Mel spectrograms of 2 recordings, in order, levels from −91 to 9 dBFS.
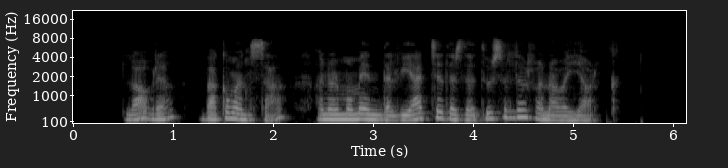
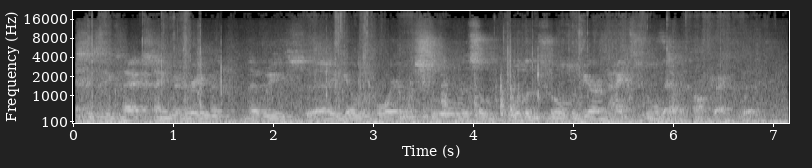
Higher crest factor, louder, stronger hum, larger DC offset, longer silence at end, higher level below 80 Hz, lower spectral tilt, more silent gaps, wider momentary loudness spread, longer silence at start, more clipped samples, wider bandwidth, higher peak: about the same, 14 dB vs 16 dB; second, -40 LUFS vs -17 LUFS; neither; neither; first, 0.7 s vs 0 s; second, -74 dBFS vs -26 dBFS; first, -7 dB/octave vs -4.5 dB/octave; neither; first, 14 LU vs 5 LU; first, 0.5 s vs 0 s; neither; second, 8 kHz vs over 20 kHz; second, -26 dBFS vs -2 dBFS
